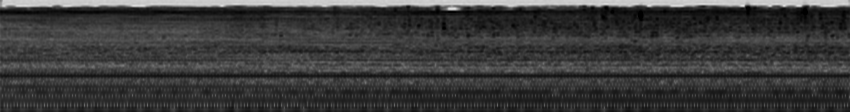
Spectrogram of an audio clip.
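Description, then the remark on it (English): A steady electrical buzz from an ozonator hums beneath continuous fizzing, bubbling water, both constant with no pauses or speech throughout. “By the way, that buzz, I'm going to bring you right on over here. This is the ozonator. See, there's that, but check out the bubbles.”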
